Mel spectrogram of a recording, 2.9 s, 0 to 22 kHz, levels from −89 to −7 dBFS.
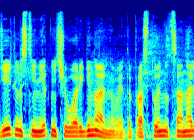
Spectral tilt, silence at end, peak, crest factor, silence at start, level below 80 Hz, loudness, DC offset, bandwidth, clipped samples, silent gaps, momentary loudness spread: -6 dB/octave; 0 s; -4 dBFS; 14 dB; 0 s; -48 dBFS; -20 LUFS; under 0.1%; 16 kHz; under 0.1%; none; 7 LU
